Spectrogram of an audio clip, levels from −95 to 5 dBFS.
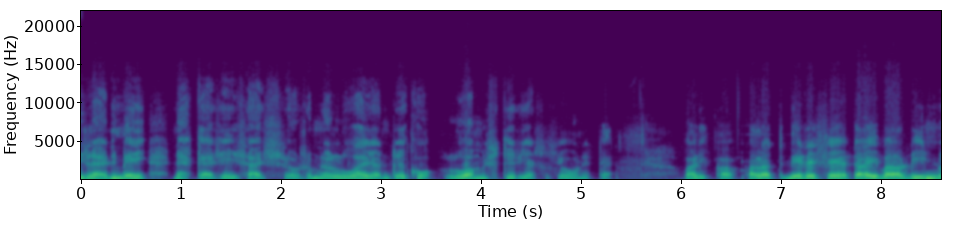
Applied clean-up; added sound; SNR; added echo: neural mask model DeepFilterNet 3.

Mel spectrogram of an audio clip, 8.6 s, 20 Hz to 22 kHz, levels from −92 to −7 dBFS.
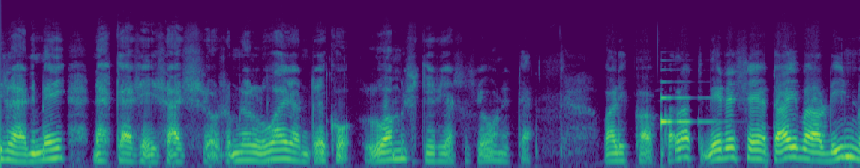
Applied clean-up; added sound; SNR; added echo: neural mask model RNNoise.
